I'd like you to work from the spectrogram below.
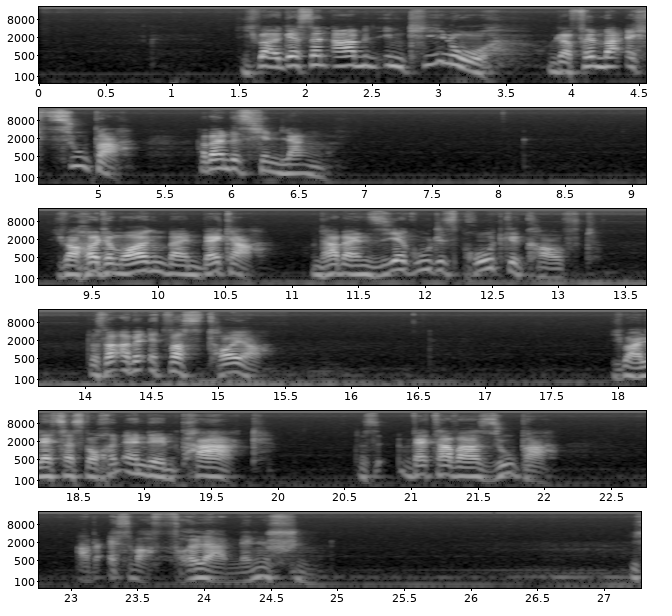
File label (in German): Sprachprobe Hochdeutsch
